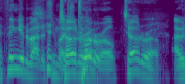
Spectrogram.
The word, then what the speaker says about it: Totoro: saying that correctly because I constantly say to Ttoro.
